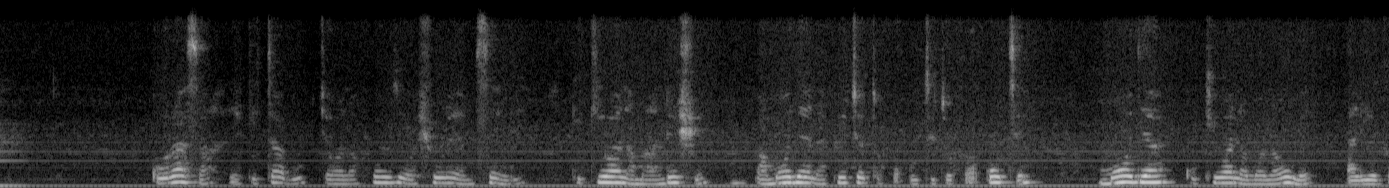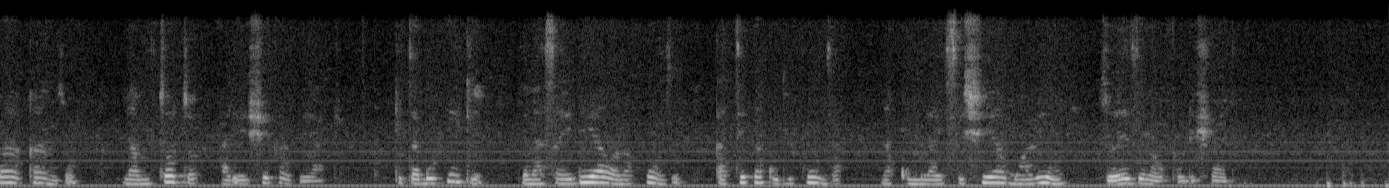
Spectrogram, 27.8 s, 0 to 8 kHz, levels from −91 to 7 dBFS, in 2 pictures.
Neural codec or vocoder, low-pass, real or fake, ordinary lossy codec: none; 7.2 kHz; real; Opus, 64 kbps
